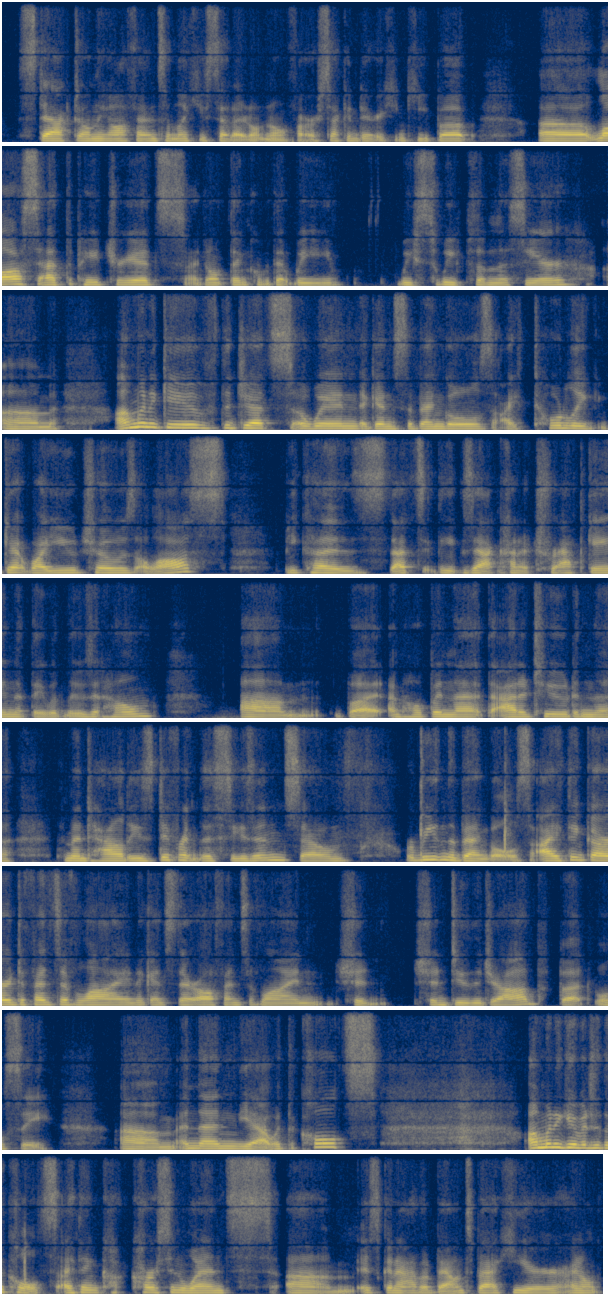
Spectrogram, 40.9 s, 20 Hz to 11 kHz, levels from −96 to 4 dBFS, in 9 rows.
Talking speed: 195 wpm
